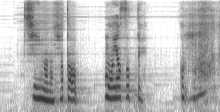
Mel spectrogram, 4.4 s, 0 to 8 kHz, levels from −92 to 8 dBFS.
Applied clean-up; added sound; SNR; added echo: neural separator model SepFormer DNS4.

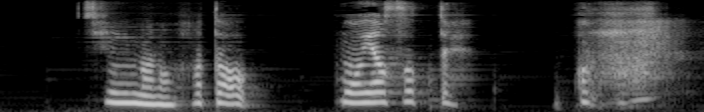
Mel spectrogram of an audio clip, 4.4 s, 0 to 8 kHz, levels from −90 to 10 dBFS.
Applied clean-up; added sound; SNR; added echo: neural mask model DeepFilterNet 3.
